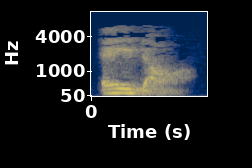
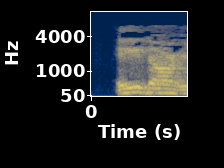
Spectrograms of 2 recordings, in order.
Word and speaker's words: Adar: We're in the Hebrew month of Adar. Adar is spelled A-D-A-R. A-D-A-R, and that word is Adar. And this is where we are on the Hebrew calendar month. Now, Adar, A-D-A-R, is the 12th month on the Hebrew calendar, the number 12, the 12th month on the Hebrew calendar.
